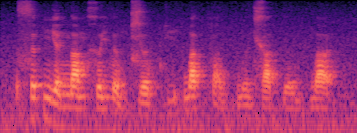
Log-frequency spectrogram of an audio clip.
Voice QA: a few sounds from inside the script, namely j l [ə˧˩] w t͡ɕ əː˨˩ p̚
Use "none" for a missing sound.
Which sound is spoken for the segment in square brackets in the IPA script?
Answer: ə˧˩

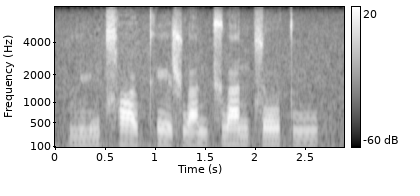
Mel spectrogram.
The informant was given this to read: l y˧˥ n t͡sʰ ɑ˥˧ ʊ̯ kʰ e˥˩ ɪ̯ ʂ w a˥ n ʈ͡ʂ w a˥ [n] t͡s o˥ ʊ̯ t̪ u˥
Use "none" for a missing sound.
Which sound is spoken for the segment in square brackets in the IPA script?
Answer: n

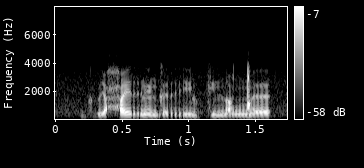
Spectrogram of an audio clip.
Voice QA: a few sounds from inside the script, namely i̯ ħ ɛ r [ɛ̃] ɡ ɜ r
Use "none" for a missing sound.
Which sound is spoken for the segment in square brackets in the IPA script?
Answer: ɛ̃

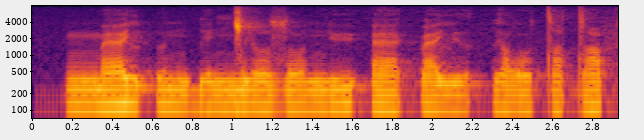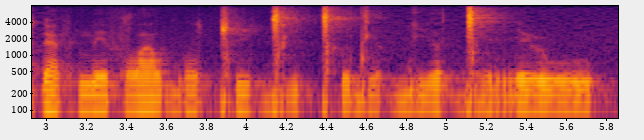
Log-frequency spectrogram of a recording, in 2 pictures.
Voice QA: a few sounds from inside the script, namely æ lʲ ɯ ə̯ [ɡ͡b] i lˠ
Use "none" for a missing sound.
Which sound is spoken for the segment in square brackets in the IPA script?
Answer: k͡p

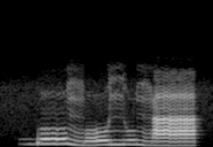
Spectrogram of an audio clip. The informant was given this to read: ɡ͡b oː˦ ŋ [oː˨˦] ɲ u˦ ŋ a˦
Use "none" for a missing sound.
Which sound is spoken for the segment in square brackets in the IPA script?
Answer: oː˨˦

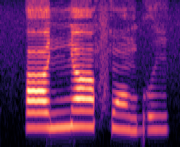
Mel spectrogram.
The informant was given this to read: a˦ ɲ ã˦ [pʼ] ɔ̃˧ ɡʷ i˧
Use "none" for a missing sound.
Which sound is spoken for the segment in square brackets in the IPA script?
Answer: f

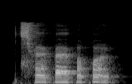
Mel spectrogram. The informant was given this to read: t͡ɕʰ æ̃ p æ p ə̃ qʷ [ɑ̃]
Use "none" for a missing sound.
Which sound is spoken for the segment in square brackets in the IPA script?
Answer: ə̃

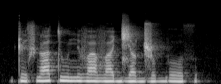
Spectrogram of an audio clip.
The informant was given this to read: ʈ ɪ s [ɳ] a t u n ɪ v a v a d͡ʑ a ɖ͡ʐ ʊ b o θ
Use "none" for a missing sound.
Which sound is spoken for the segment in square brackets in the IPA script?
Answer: ɳ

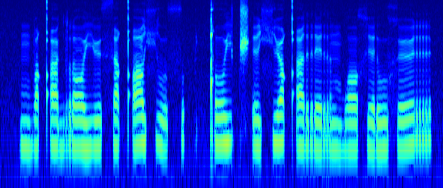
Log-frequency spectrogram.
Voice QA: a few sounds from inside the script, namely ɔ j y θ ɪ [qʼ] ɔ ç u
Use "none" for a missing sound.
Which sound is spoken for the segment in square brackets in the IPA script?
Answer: qʼ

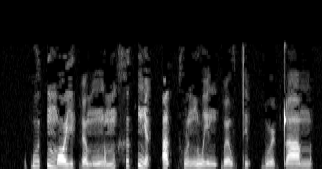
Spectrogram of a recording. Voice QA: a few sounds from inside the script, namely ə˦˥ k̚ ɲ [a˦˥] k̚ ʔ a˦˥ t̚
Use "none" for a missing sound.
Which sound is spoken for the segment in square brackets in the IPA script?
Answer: a˨˩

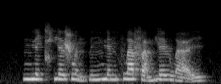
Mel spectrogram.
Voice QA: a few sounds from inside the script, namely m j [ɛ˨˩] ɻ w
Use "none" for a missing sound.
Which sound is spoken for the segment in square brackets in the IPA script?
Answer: ɛ˥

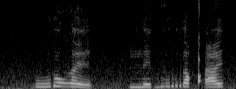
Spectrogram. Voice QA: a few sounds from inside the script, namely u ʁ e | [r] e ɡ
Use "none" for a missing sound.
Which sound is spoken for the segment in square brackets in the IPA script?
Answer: n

